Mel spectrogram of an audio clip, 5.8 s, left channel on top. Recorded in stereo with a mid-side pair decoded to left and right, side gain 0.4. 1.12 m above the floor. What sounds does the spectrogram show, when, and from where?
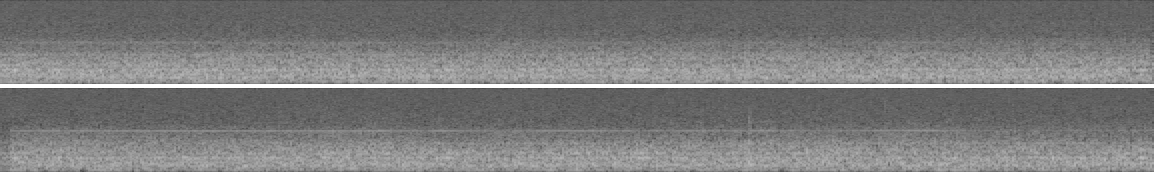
Only background noise.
